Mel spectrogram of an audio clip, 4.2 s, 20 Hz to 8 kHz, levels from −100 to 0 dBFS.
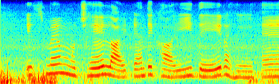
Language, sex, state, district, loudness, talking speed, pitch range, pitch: Hindi, female, Madhya Pradesh, Katni, -16 LUFS, 100 wpm, 195-240 Hz, 215 Hz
